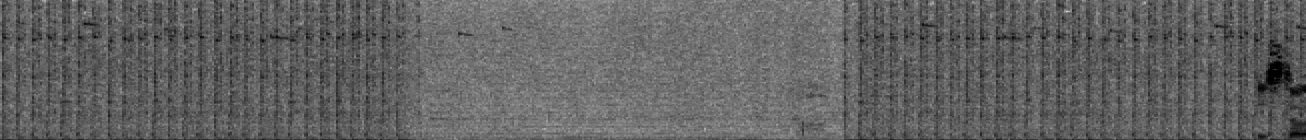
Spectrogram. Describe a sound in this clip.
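A deck cannon fires loud shots.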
